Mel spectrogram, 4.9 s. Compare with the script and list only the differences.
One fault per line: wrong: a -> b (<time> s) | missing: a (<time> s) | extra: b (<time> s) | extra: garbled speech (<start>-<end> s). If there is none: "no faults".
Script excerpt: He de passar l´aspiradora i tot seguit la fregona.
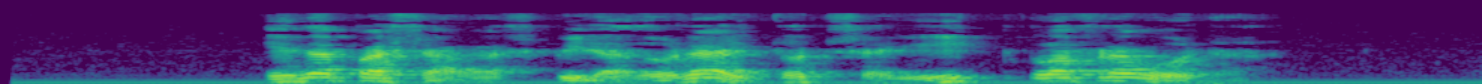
no faults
